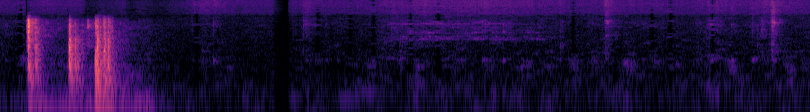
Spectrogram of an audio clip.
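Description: Three quick sharp clicks in the first second over a low hum, then near silence with faint room tone and one faint tick near the end.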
